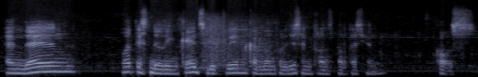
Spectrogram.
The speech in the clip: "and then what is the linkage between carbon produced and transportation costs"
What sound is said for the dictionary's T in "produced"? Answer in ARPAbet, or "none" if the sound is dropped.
none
